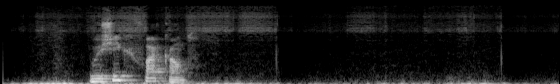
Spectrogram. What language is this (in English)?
Western Frisian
